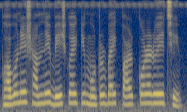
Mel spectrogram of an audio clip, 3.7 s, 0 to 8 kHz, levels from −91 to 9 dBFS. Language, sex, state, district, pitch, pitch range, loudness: Bengali, female, West Bengal, Alipurduar, 240 Hz, 215-250 Hz, -15 LUFS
